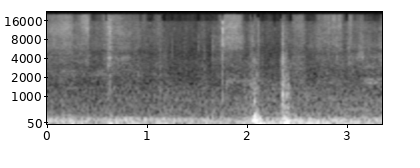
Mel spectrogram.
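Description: A 2022 Kia Stinger GT2 AWD with a V6, cruising in comfort mode: a steady low engine and road rumble fills the cabin, with a couple of brief knocks near the middle.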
